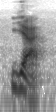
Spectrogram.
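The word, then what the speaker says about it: yaht: So same spelling of Y-A-T, but you'll notice this one has the H in it. The H obviously is silent. It's just there to show you it's a low tone.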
